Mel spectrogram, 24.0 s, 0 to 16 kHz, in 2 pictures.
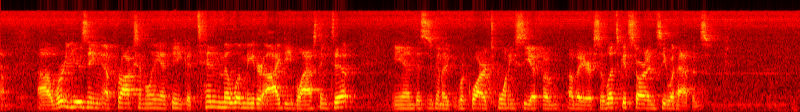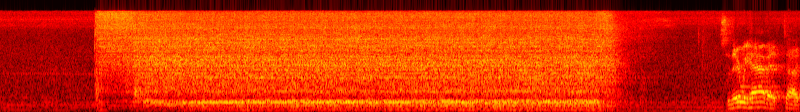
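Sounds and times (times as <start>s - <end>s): compressed air nozzle hissing: 13.4s - 22.1s
low hum: 13.4s - 23.8s.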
